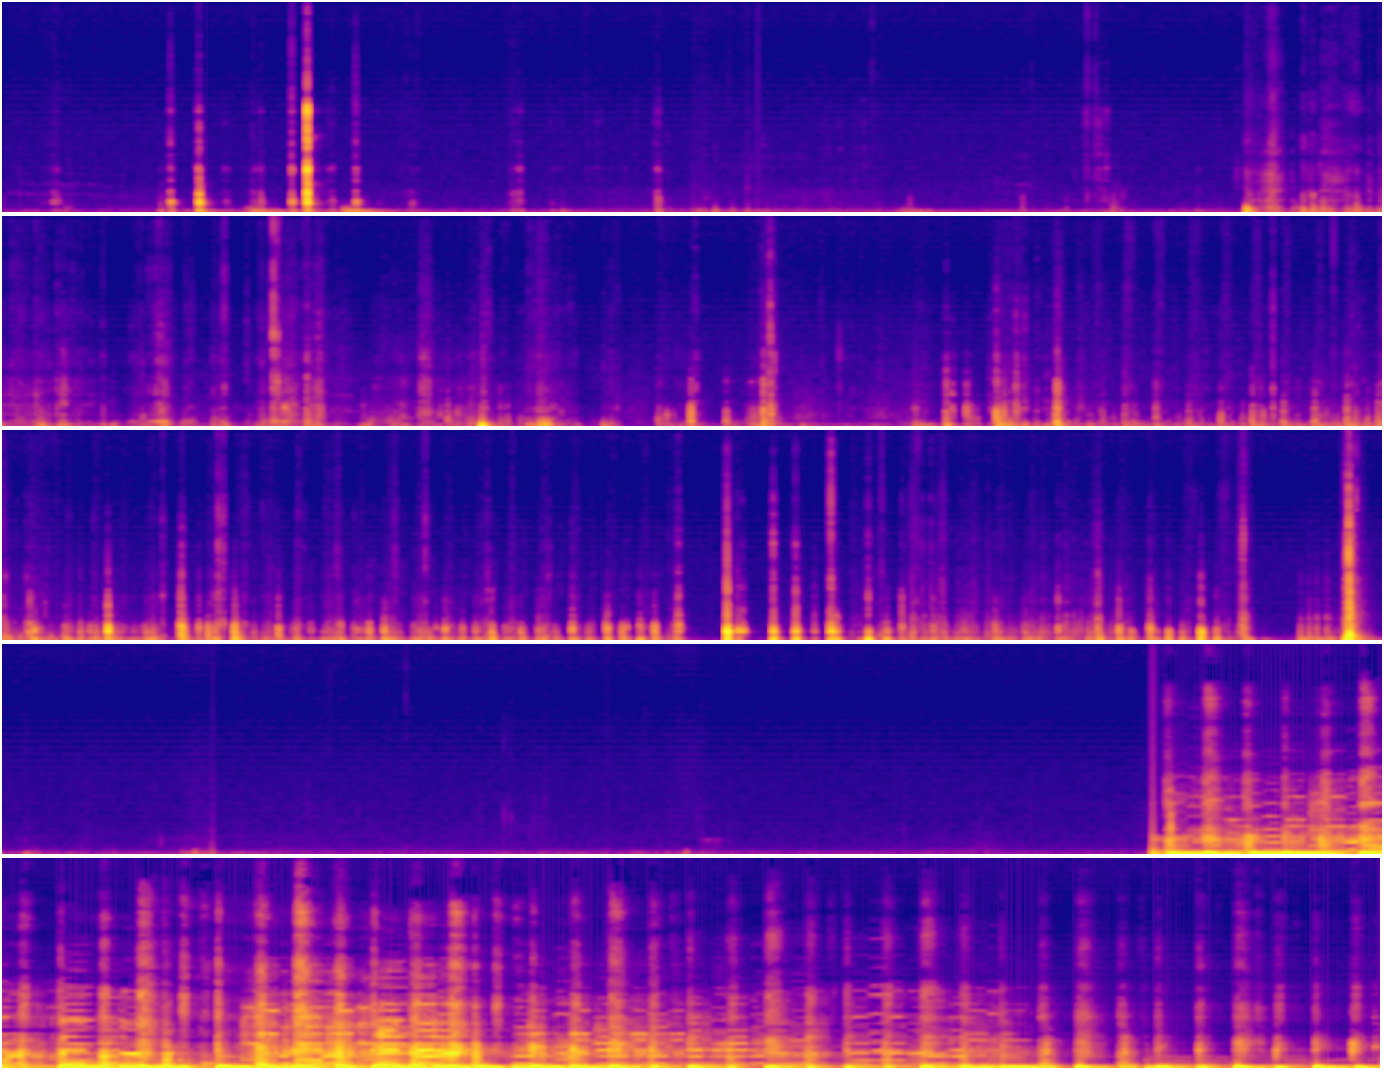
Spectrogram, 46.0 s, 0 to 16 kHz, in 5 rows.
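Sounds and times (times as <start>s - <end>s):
sharp clicks and taps: 1.0s - 2.5s.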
